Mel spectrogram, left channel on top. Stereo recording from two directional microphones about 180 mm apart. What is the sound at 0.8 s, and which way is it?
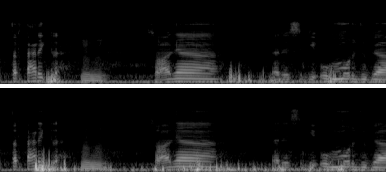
Speech, 25° right (ahead or behind).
